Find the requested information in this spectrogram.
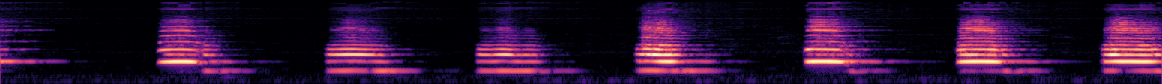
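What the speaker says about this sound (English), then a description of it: "what they're doing is they're using their throat to make the note separate" A recorder plays seven short, evenly spaced notes, each one cut off by the throat rather than the tongue, giving choppy, slightly pushed attacks with clear gaps between them. The notes are close and clean.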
